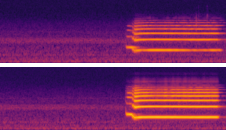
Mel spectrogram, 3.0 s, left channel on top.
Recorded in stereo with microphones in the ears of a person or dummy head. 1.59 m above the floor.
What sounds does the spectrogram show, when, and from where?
1.7 s a trumpet: 50° right (ahead or behind), 0.6 m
